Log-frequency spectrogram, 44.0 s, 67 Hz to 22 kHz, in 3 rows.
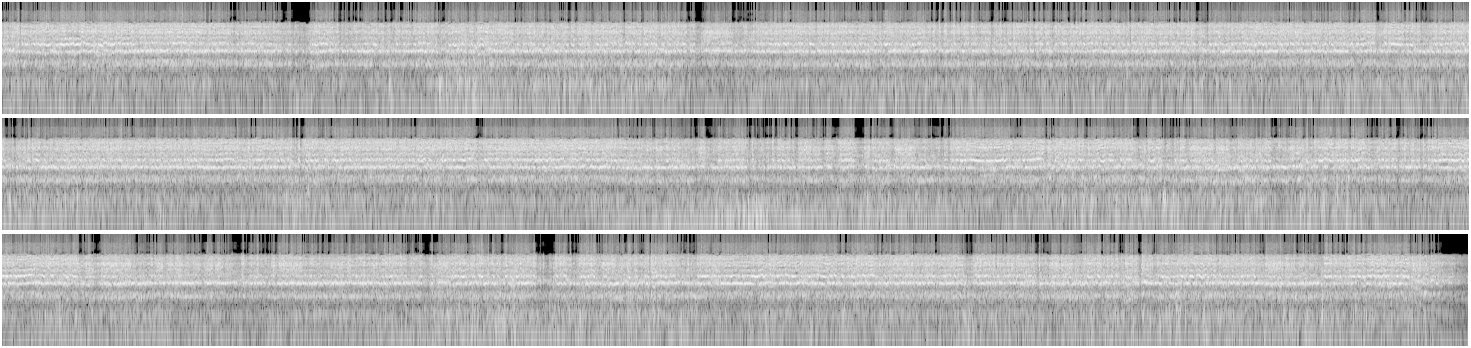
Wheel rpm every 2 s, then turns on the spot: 220, 230, 230, 230, 230, 230, 230, 230, 230, 230, 220, 230, 230, 230, 230, 230, 230, 230, 230, 230, 230, 180.
none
